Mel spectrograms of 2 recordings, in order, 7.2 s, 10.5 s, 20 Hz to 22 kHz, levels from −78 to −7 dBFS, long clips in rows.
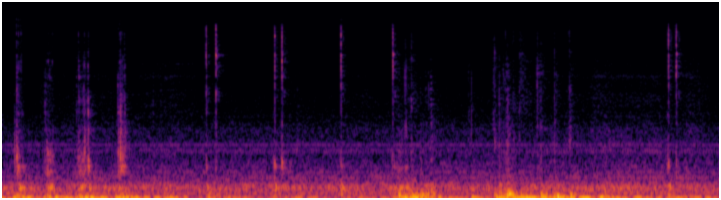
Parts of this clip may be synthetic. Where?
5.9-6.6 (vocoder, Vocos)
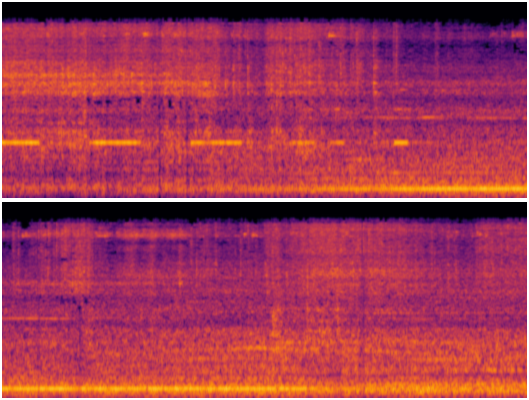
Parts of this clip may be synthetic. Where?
6.4-7.1 (autoencoder, DAC-VAE)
